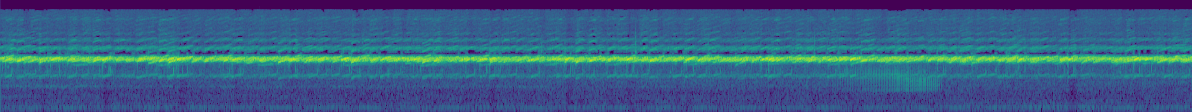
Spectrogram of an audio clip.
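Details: Spring peeper chorus from a frog pond on an early spring night, countless shrill peeps fused into a ringing high drone, steady for the whole stretch, with a brief lower rasping sound midway.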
